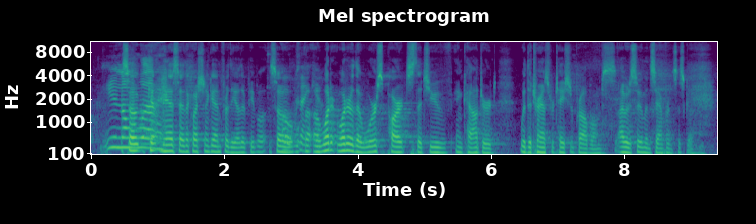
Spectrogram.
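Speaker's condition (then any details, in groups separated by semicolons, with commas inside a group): No condition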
